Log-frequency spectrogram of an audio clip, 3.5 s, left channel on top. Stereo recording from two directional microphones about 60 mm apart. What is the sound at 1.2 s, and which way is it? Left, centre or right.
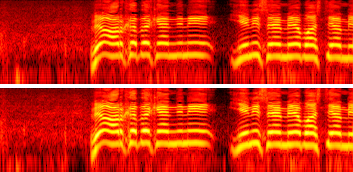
A man's voice, centre.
